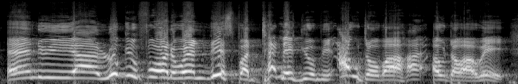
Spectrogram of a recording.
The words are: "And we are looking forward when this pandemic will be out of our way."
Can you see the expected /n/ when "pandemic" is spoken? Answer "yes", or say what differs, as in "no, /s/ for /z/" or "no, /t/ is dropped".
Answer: no, /n/ is dropped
